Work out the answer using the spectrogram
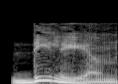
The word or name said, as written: delium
